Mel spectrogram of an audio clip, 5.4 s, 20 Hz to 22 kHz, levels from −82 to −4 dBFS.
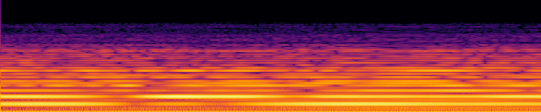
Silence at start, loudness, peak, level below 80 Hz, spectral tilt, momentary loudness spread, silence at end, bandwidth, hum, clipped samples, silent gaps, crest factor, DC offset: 0 s; -11 LUFS; 0 dBFS; -38 dBFS; -6.5 dB/octave; 4 LU; 0 s; 7.4 kHz; none; under 0.1%; none; 10 dB; 10%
